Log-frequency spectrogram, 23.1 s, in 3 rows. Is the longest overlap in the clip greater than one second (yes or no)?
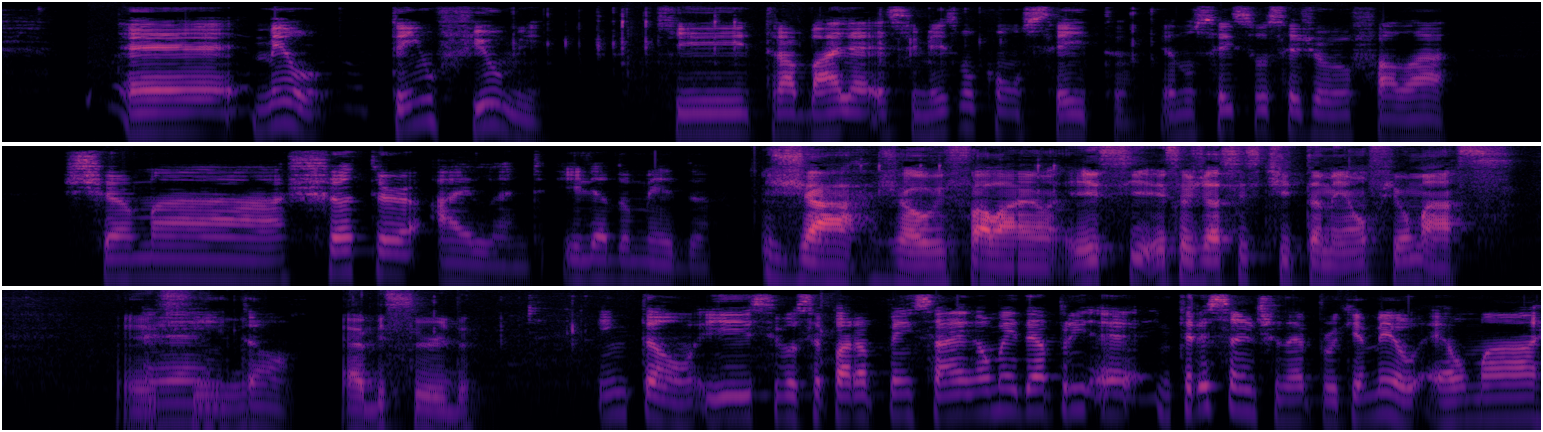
no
